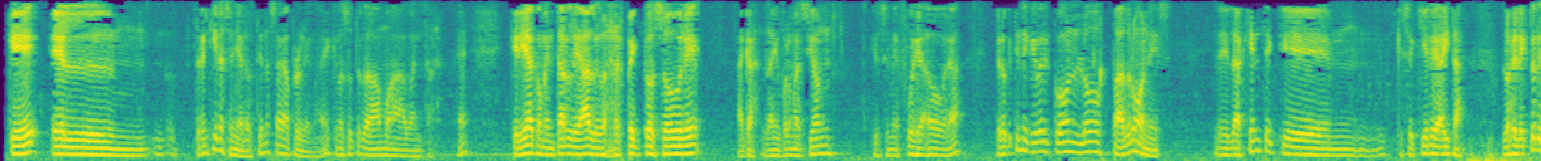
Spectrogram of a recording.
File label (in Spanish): debate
